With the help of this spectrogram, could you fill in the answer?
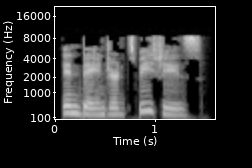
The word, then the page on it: endangered species: British English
